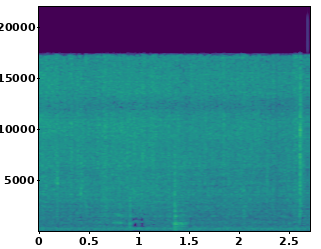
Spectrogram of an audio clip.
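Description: Onions frying in a pan, a steady, even sizzle and crackle of hot oil that runs throughout, with one small sharp tick near the end.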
